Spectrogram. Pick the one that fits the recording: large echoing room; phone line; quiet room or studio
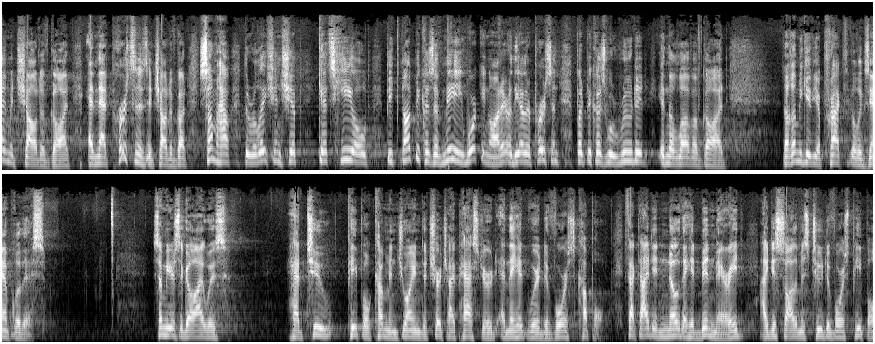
large echoing room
